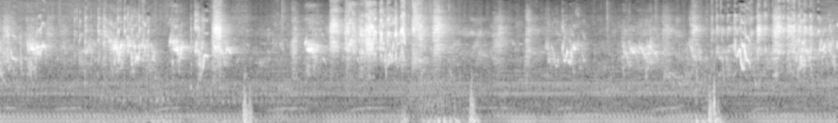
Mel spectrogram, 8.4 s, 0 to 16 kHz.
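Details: Chattering yellow budgerigar, February 18, 2024, with warbled high chirps running in phrases, interrupted by a few sharp knocking clicks, over a persistent low droning hum.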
